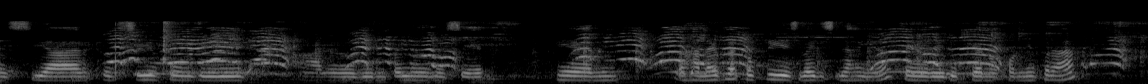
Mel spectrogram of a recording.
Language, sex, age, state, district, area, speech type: Bodo, female, 30-45, Assam, Udalguri, urban, spontaneous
